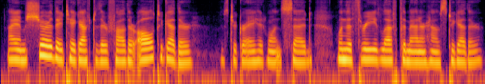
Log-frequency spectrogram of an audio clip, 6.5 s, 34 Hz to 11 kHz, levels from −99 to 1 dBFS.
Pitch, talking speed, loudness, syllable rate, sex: 175 Hz, 205 wpm, -18 LUFS, 5.5 syllables/s, female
